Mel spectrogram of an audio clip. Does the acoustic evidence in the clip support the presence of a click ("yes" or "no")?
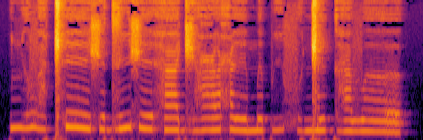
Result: yes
